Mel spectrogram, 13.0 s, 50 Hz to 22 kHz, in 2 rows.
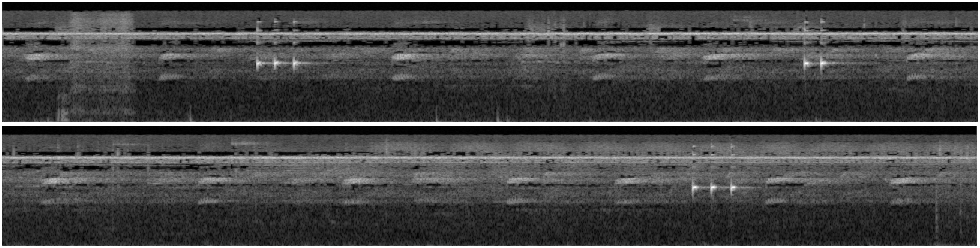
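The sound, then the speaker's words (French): A tree frog calls at night in the forest, giving three separate bursts of three to four short, crystalline high notes over a continuous bed of insect chirping. “Il s'agit d'une espèce de grenouille que j'ai pu décrire en 2013, qui est endémique de l'est de la région des Guyanes. J'ai décrit sa morphologie, son chant, et en fait elle a un chant très particulier. Elle produit 3 à 4 notes très cristallines”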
